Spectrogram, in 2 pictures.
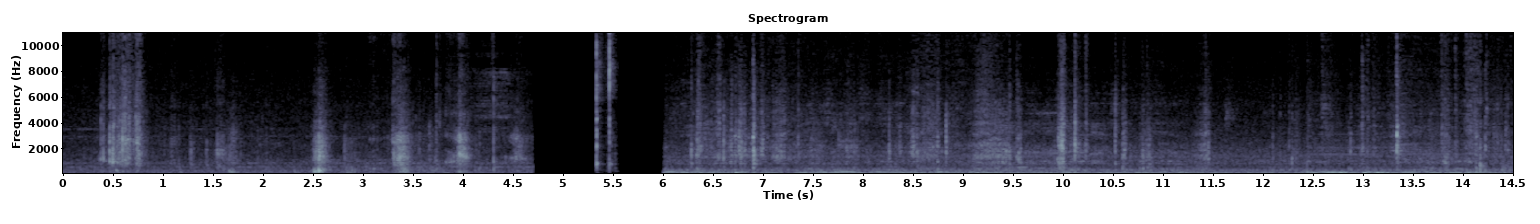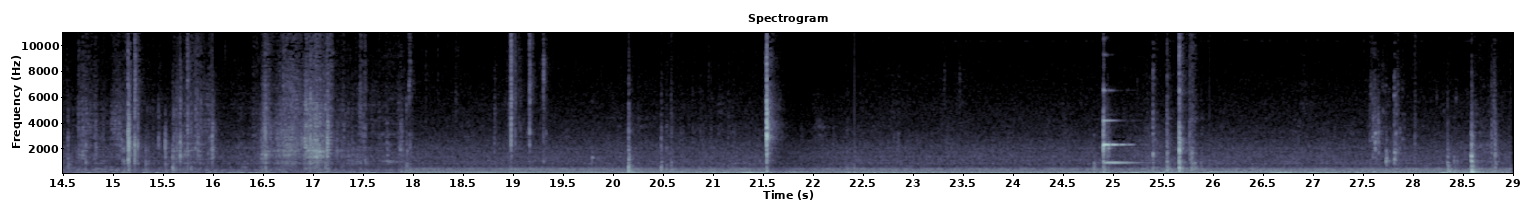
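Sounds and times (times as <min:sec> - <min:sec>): plastic wrappers crinkling: 0:13.8 - 0:18.0
appliance beep: 0:24.9 - 0:25.6
spoon clinking in glass bowl: 0:25.0 - 0:25.4.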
